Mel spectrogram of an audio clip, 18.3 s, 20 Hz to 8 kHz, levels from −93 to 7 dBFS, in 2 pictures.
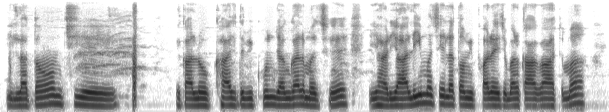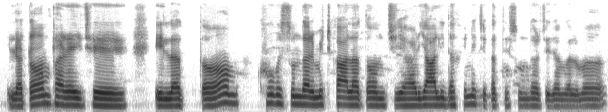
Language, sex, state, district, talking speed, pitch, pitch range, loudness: Maithili, male, Bihar, Saharsa, 150 wpm, 140 Hz, 135-155 Hz, -17 LUFS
